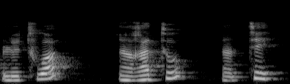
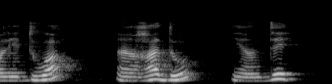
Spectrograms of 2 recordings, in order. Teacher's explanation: le t, qui ne fait pas vibrer les cordes vocales, et le d, qui fait vibrer les cordes vocales. Sinon, la langue se met exactement au même endroit, juste derrière les dents de devant en haut, t, t, et le d également, sauf que les cordes vocales vibrent.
